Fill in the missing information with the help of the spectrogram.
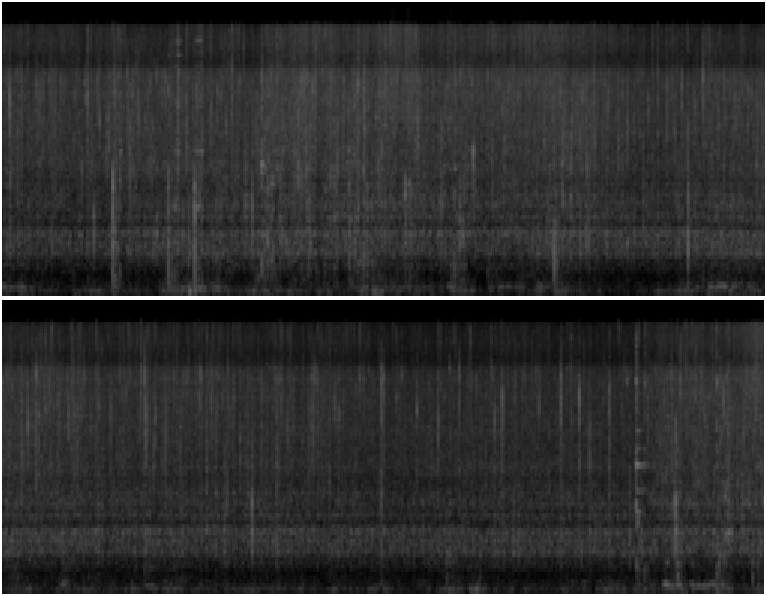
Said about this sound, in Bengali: কড়াতে আমি শুকনো লঙ্কা ফোড়ন দিয়ে তারপর পেঁয়াজ কুচি, আদা কুচি, রসুন কুচি, লঙ্কা কুচি সব কিছু দিয়ে এখন নাড়ানাড়ি করছি।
